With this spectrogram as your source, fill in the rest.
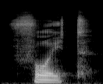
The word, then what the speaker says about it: fojt: Les mots fojt (étouffer) et folyt (a coulé) s’écrivent différemment mais sont des homophones.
